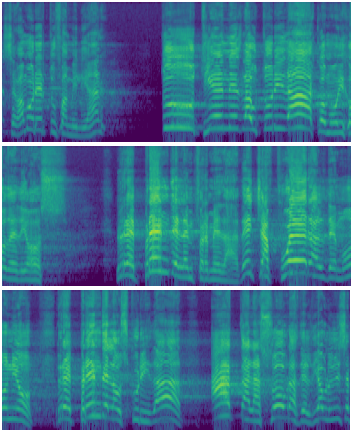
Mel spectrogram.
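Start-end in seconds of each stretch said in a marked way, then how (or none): 2.0-12.8 loud, higher preaching, rising up; fiery preaching. Acted. Pastor urging believers to rebuke the devil, loud fiery preaching. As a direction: preach it out to the whole church at full force.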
